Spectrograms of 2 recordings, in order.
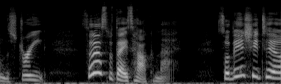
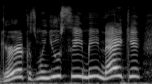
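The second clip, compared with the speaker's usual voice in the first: Marie quoted; 9 semitones higher than usual. Retold or imitated. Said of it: "she was like".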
